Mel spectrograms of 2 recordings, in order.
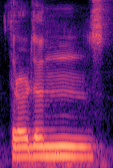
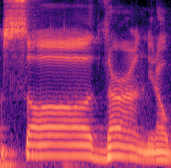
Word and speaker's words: southern: 웨스트 웨스턴 사우스 서든 서든이 아니야. 서든은 갑작스러운이고요. 서든이라고 발음하고요. 여기에 나오는 뭐 사우스 얘는 southern이라고 발음해요.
